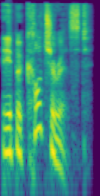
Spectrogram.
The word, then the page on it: apiculturist: British English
